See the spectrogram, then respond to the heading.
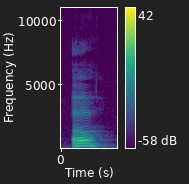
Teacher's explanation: you just have your mouth open and your tongue's sitting in the middle doing nothing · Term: schwa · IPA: ə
